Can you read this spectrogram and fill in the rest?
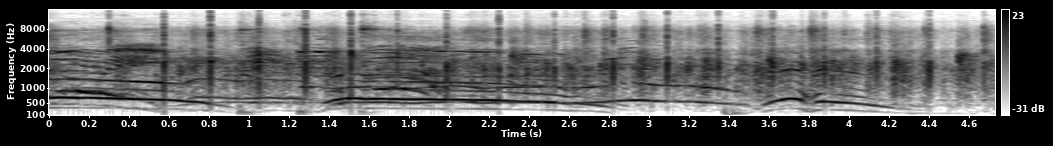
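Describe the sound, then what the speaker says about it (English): Audience at a comedy club applauds as a comedian named Zury is brought on stage, steady clapping running under a loud announcer's voice throughout. "Crowd, a huge goddamn round of applause."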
